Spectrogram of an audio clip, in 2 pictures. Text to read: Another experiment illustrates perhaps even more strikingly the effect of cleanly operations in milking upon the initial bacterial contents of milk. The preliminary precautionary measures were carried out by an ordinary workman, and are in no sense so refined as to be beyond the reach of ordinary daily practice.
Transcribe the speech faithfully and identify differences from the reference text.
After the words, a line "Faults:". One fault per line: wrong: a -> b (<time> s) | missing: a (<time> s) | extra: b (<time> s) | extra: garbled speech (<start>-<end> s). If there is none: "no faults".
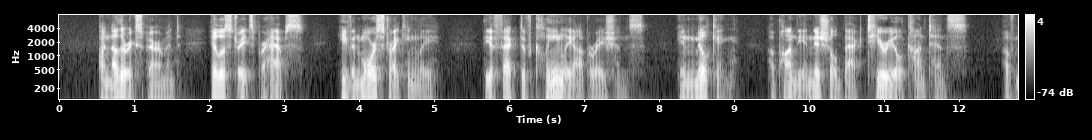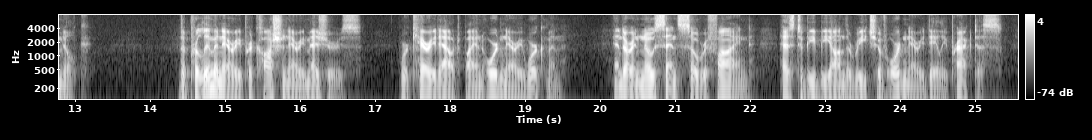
Another experiment illustrates perhaps even more strikingly the effect of cleanly operations in milking upon the initial bacterial contents of milk. The preliminary precautionary measures were carried out by an ordinary workman, and are in no sense so refined as to be beyond the reach of ordinary daily practice.
Faults:
no faults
